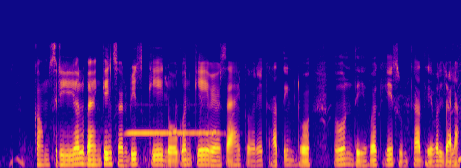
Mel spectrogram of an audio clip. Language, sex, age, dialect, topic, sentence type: Bhojpuri, male, 18-24, Western, banking, statement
